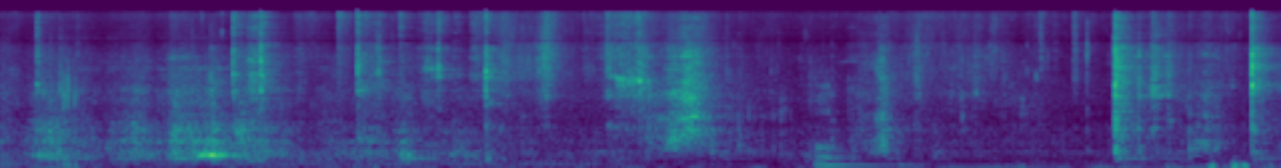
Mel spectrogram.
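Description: A steel ladle scraping and stirring rice through the curry in a metal pot, in irregular rasping strokes against the pot. There is a sharper knock near the end.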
